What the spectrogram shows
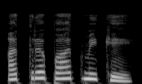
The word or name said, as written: ಅತ್ರಪಾತ್ಮಿಕೆ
